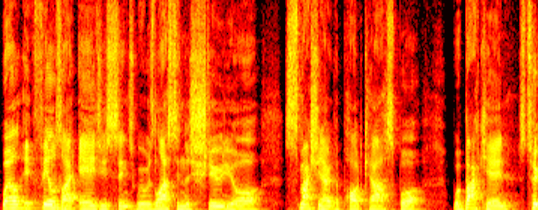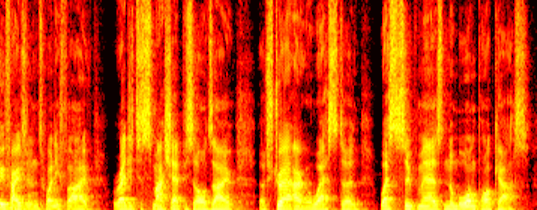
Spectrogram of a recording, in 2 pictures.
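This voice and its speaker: A man's voice: on the high side, fairly even intonation, moderate pace, fairly bright tone. A man hosting a podcast, chatting casually and upbeat, laughing often. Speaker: podcast host. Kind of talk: casual interview chat.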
